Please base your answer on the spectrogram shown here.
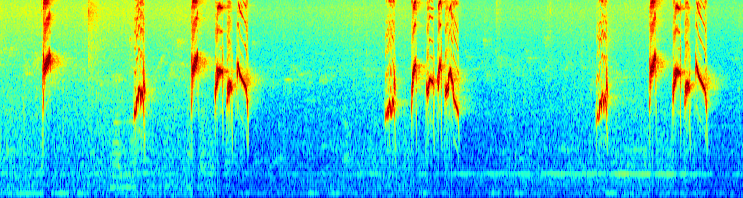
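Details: In Thailand, a caged red-whiskered bulbul gives rik-style song, with short bursts of three to five clear, slurred whistles repeated every two to three seconds and separated by silences.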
